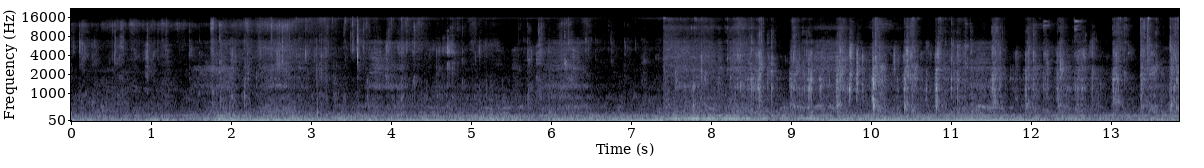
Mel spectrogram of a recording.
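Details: Wet, rapid mastication from a dog working on raw cow tongue in a small room: dense, uneven crunches and smacks, growing sharper and more frequent in the second half, above a constant low background hum.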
